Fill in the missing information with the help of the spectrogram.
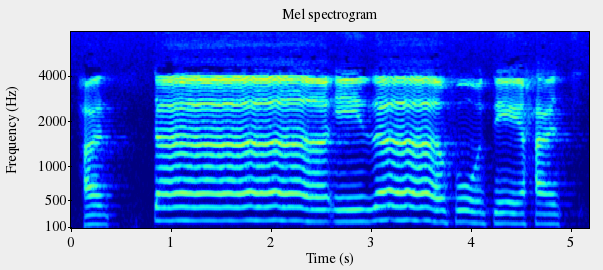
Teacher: bukan ha simpul tapi habdas di pertengahan kerongkong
